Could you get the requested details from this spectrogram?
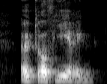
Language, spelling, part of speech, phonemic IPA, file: Dutch, eutrofiëring, noun, /ˌœy̯.troːˈfjeː.rɪŋ/, Nl-eutrofiëring.ogg
- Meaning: eutrophication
